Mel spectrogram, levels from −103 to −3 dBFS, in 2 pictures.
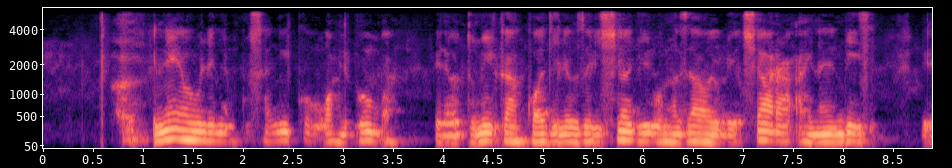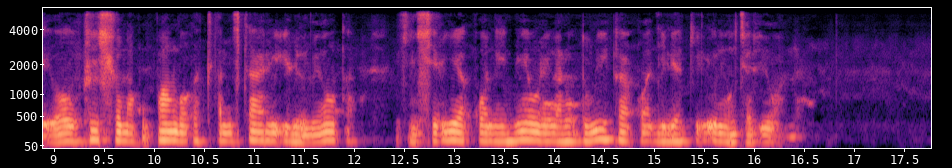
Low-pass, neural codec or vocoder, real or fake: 5.4 kHz; codec, 16 kHz, 2 kbps, FreqCodec, larger model; fake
